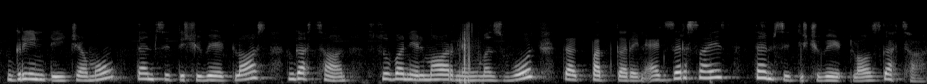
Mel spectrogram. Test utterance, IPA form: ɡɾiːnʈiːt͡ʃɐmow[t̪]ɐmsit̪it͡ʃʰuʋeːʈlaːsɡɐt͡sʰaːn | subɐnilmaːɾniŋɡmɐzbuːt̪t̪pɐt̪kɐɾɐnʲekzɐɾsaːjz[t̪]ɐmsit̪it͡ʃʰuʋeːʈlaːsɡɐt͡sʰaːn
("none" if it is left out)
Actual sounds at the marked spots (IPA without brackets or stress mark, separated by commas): t̪, t̪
